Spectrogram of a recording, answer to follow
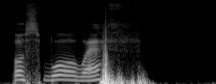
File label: Cornish; Boswarva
